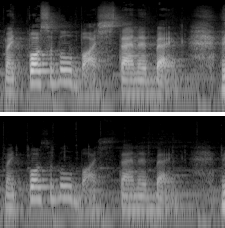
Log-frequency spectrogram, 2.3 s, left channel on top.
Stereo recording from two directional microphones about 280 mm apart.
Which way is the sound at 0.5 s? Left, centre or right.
Left.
